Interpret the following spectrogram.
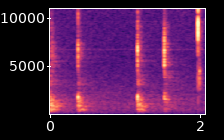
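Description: Near silence with five faint, short clicks at uneven intervals.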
